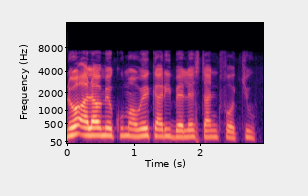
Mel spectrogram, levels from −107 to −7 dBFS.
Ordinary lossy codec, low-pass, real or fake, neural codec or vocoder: none; 7.2 kHz; real; none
